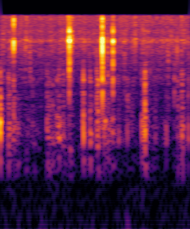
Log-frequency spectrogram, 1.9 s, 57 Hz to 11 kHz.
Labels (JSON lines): {"label": "biophony, sea urchins (Echinidae)", "recorder": "SoundTrap 600 or HydroMoth"}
